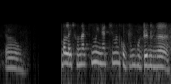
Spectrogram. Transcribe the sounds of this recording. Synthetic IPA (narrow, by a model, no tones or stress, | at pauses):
ɯw | ambalajsɯwnatʰiminatʰimɯnkʰupʰuŋɦʰutɯnɯŋɯ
